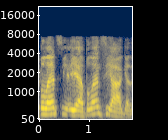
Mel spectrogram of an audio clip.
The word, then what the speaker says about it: Balenciaga: So the company, I don't know how you pronounce it, Balenciaga, is that – are you familiar? You like high-end stuff, right? – Balenciaga, that's correct.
